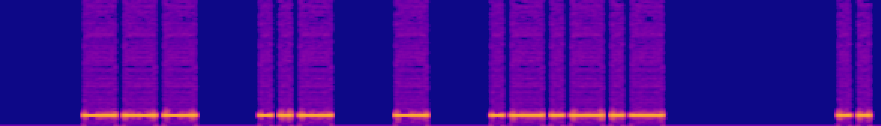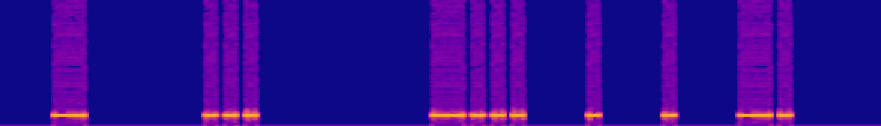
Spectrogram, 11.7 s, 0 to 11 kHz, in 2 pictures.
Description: Morse code, heard as a keyed tone, about 18 wpm, spaced as for 12 wpm, 1000 Hz. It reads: OUT. IT S BEEN
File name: n7net / 12wpm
